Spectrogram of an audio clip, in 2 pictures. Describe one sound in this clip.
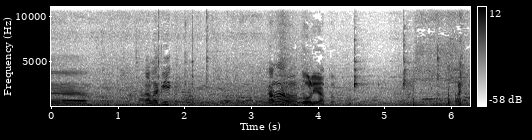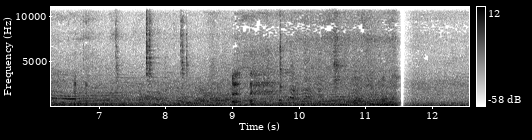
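A crowd chatters in a busy, echoing indoor hall.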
